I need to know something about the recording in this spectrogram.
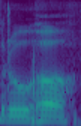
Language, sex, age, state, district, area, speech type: Odia, male, 18-30, Odisha, Nayagarh, rural, read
